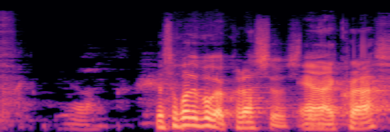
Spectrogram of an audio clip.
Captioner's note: speaking japanese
